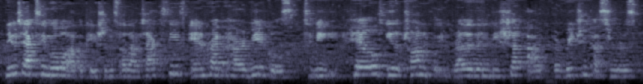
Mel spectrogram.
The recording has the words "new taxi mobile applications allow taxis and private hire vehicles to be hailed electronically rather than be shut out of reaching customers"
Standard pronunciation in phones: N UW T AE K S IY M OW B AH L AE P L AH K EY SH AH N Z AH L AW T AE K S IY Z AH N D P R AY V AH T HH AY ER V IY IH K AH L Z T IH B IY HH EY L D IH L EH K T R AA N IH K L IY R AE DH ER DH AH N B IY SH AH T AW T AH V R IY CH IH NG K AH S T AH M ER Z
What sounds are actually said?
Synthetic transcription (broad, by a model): N UW T AE K S IY M OW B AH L AE P L AH K EY SH AH N Z AH L AW T AE K S IY Z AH N P R AY V AH T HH AY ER V IY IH K L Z T IH B IY HH EY L D IH L EH K T R AA N IH K L IY R AE DH ER DH AH N B IY SH AH T AW T AH V R IY CH IH NG K AH S T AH M ER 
